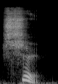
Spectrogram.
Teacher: The fourth tone is a falling tone. It sounds like 是, and this one means to be in Mandarin.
